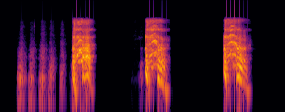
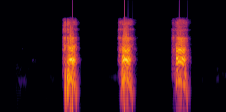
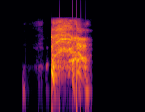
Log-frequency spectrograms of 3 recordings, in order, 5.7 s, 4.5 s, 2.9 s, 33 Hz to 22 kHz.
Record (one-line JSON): {"three_cough_length": "5.7 s", "three_cough_amplitude": 28910, "three_cough_signal_mean_std_ratio": 0.39, "exhalation_length": "4.5 s", "exhalation_amplitude": 28403, "exhalation_signal_mean_std_ratio": 0.3, "cough_length": "2.9 s", "cough_amplitude": 31835, "cough_signal_mean_std_ratio": 0.43, "survey_phase": "beta (2021-08-13 to 2022-03-07)", "age": "65+", "gender": "Male", "wearing_mask": "No", "symptom_none": true, "smoker_status": "Ex-smoker", "respiratory_condition_asthma": false, "respiratory_condition_other": false, "recruitment_source": "REACT", "submission_delay": "5 days", "covid_test_result": "Negative", "covid_test_method": "RT-qPCR", "influenza_a_test_result": "Negative", "influenza_b_test_result": "Negative"}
